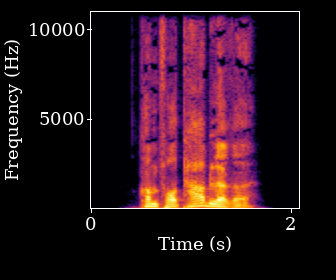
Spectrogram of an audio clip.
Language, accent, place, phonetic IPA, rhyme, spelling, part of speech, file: German, Germany, Berlin, [kɔmfɔʁˈtaːbləʁə], -aːbləʁə, komfortablere, adjective, De-komfortablere.ogg
- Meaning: inflection of komfortabel: 1. strong/mixed nominative/accusative feminine singular comparative degree 2. strong nominative/accusative plural comparative degree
